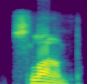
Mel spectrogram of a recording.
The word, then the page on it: slump: American English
